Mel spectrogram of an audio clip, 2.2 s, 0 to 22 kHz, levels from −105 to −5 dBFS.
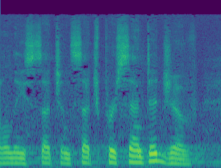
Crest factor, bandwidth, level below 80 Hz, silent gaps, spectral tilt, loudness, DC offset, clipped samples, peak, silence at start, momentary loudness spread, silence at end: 16 dB; 16 kHz; -64 dBFS; none; -4.5 dB/octave; -29 LUFS; under 0.1%; under 0.1%; -14 dBFS; 0 s; 6 LU; 0 s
